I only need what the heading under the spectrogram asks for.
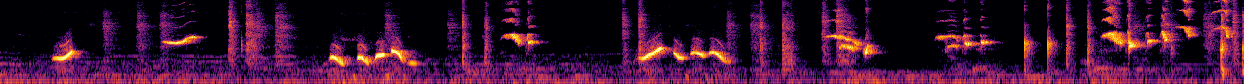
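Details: White-rumped shama of the Aceh type at a breeding setup, with fledglings beginning to fly. Scattered clear whistles, short slurred rising and falling notes, come every second or so and vary in pitch, mixed with sharp clicks.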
